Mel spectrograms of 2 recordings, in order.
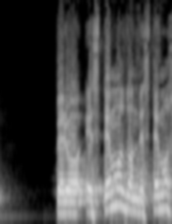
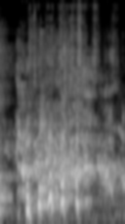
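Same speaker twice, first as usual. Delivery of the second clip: soft airy laugh at himself; high breathy chuckle; a quiet wheezing laugh; breathless laugh; 8 semitones higher, 7 dB quieter than usual. Real, not acted.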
